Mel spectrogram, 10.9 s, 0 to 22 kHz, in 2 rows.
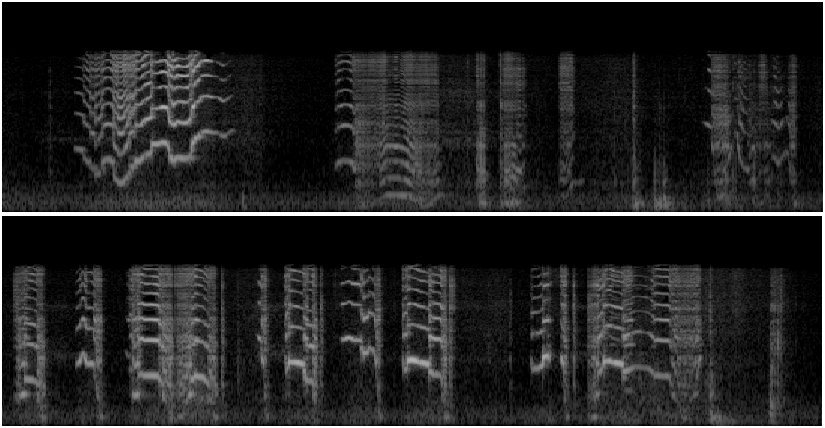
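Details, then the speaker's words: Ford Transit Mk8 clutch pedal: sharp high squeaks bending in pitch with each press from the dry pedal pivot joint; greasing the joint stopped the noise. "hello here at o'reillys and we have a ford transit mk8 over here squeaky pedal come down to where the pedals are"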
